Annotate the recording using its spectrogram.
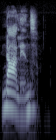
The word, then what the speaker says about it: New Orleans: Anyway, so Pierre recently went to New Orleans. Nolens. Let me fix that. – Blah, blah. Say it right with the Creole.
